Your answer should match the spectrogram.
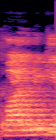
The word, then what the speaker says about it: वाल्मीकि: बिहार, ठीक है, तो बिहार में वाल्मीकि नेशनल, वाल्मीकि होता है वैसे प्रोनाउंस के लिए, ठीक है, लेकिन बिहार में नेशनल पार्क कौन सा?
